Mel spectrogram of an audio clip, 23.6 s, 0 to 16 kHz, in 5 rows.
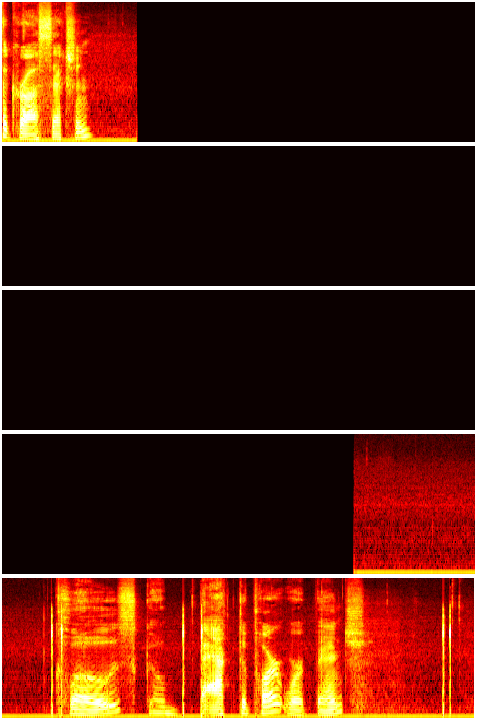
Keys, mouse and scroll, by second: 1.7 click, 2.0 click, 2.4 click, 2.7 click, 3.0 click, 3.4 right click, 3.5 right click, 3.6 click, 3.9 click, 4.1 click, 4.4 click, 4.6 click, 4.9 click, 5.5-6.2 drag, 6.7 click, 7.0 click, 7.2 right click, 7.6 click, 8.5 click, 9.0 click, 9.5 click, 9.8 typing, 10.0 Return, 10.1 right click, 10.4 click, 10.9 click, 11.0 click, 11.2 click, 11.8 4, 12.2 right click, 12.8 click, 13.3 9, 14.1 right click, 14.4 click, 15.1 Return, 15.1 8, 15.7 click, 16.1 click, 19.5-20.5 drag, 21.1 click, 21.9 click, 23.5-23.6 drag.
